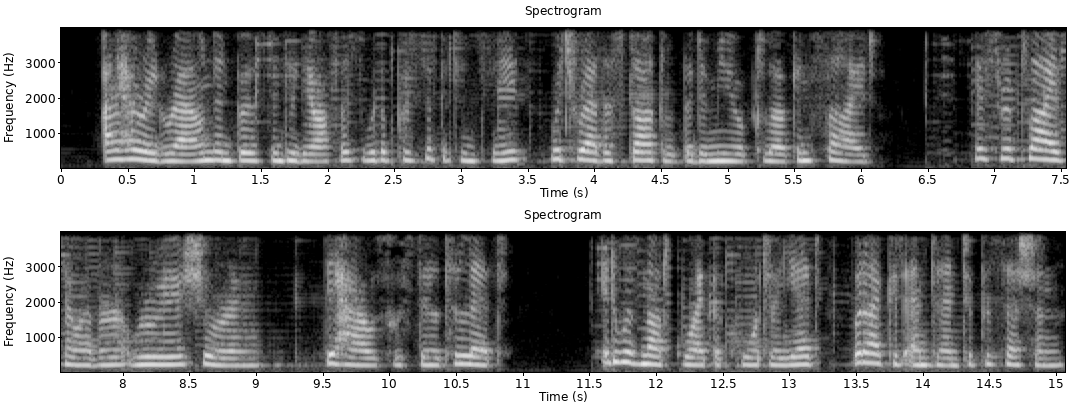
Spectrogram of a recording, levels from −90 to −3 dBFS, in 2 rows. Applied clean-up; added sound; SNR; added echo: neural separator model SepFormer DNS4.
